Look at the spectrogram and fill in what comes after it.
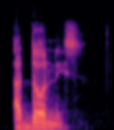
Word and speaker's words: Antonis: It's, yeah, the second one. And it's Adonis.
